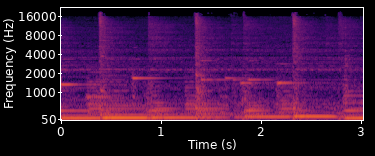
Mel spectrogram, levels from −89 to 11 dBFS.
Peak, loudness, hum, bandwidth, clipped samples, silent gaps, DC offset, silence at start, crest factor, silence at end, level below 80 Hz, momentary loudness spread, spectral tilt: -16 dBFS; -31 LUFS; none; 19 kHz; under 0.1%; none; under 0.1%; 0 s; 14 dB; 0 s; -46 dBFS; 6 LU; -5.5 dB/octave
